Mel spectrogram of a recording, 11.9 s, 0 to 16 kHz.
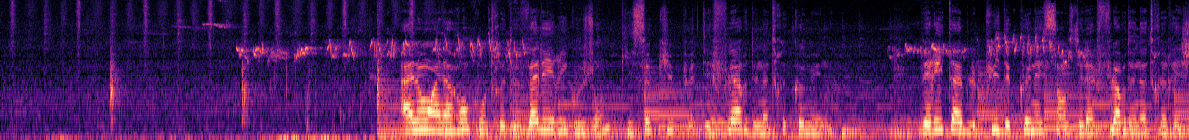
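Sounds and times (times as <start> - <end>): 
faint outdoor noise: 0.0 - 11.8
birdsong chirping in short bright trills: 0.8 - 6.5, 7.4 - 11.8
bird's high warbling notes: 3.8 - 11.8
speech: 4.0 - 11.8.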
